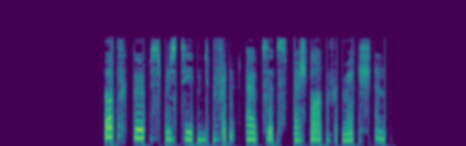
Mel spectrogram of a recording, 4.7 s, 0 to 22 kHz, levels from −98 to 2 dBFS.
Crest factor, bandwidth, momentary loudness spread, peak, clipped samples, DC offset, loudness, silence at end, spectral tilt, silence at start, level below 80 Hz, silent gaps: 22 dB; 7.8 kHz; 10 LU; -6 dBFS; under 0.1%; under 0.1%; -28 LUFS; 0.8 s; -4.5 dB/octave; 1.05 s; -60 dBFS; 1.27-1.33 s, 2.41-2.45 s, 2.88-2.93 s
